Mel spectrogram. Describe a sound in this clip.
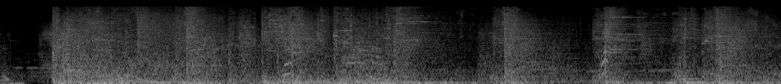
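Game spells burst and crackle in a fast, busy fight.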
